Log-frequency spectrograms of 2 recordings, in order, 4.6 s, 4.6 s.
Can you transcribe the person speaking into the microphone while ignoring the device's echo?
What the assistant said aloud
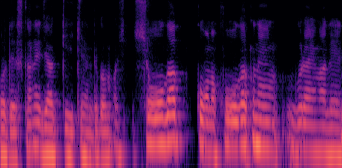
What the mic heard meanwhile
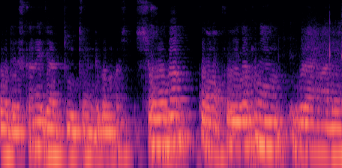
うん、

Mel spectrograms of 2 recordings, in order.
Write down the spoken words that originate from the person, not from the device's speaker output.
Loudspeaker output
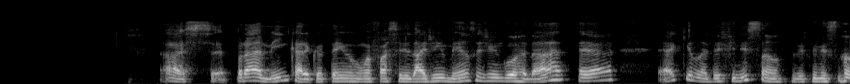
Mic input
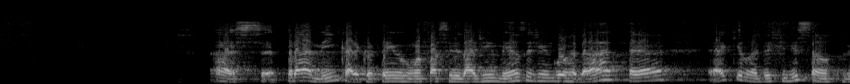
none

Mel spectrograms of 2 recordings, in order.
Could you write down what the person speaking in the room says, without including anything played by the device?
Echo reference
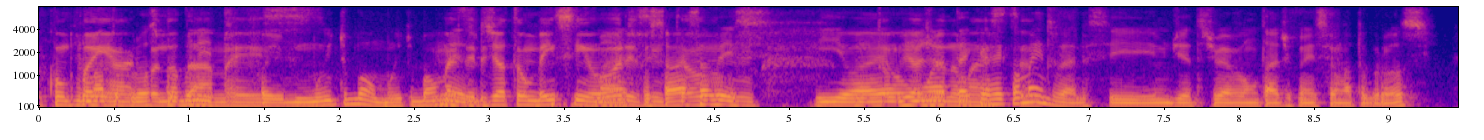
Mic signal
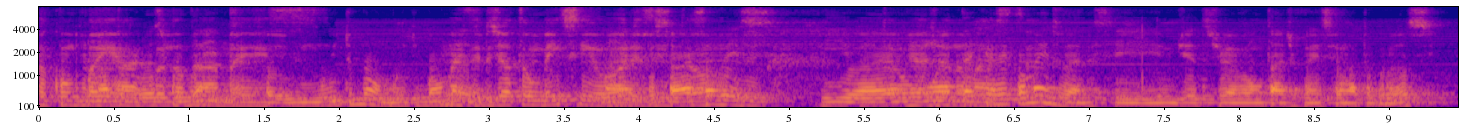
none

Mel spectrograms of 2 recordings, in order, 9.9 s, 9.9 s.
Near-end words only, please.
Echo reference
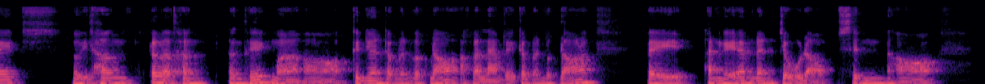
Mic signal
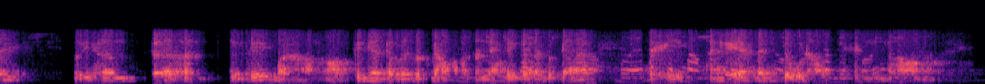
lời khuyên gì cho em khi mà vừa bước chân vào một cái môi trường làm việc mới như thế không ạ?

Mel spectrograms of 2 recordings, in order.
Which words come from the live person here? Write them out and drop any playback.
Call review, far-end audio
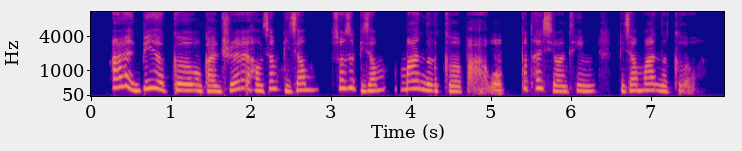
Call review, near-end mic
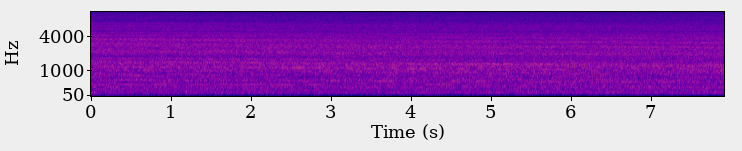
none

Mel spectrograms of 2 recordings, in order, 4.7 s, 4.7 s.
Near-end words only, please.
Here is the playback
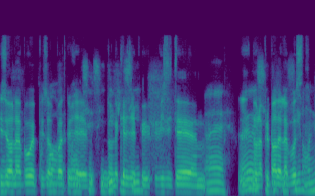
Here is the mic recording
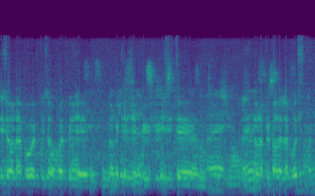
de faire ce que, ce que les autres régions font aussi.

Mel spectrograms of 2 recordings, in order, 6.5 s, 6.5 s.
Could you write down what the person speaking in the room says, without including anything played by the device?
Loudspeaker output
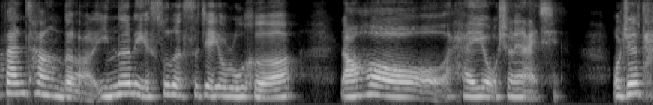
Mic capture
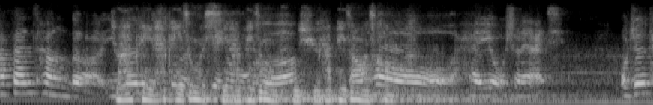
就还可以还可以这么写，还可以这么谱曲，还可以这么唱，

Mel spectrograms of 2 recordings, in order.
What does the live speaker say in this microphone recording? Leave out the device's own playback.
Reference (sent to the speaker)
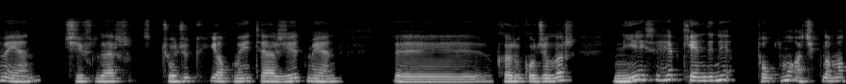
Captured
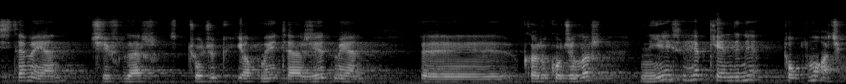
none

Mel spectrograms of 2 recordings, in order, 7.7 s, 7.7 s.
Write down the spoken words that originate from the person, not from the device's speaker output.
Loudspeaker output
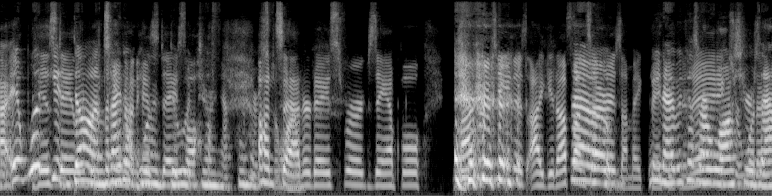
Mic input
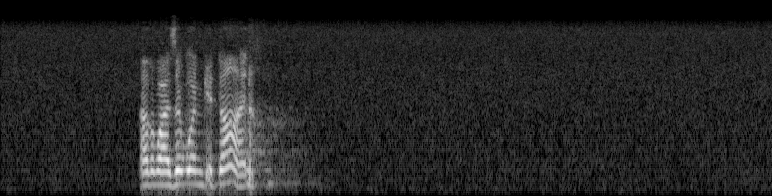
Otherwise, it wouldn't get done.

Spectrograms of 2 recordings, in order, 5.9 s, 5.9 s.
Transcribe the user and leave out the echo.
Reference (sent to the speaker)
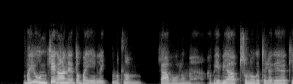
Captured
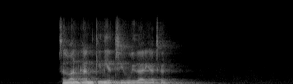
सलमान खान की नहीं अच्छी मूवीज आ रही आजकल

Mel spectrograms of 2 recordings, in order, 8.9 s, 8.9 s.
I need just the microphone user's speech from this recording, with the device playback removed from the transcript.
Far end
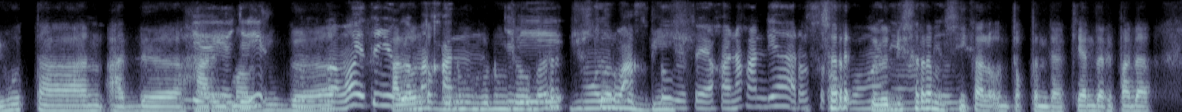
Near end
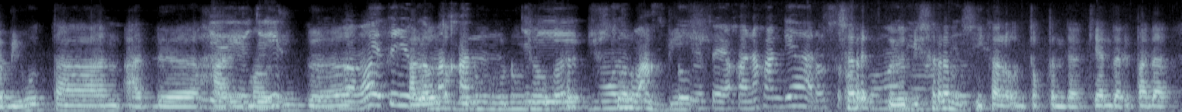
none

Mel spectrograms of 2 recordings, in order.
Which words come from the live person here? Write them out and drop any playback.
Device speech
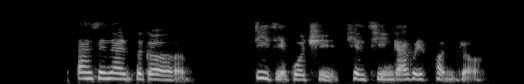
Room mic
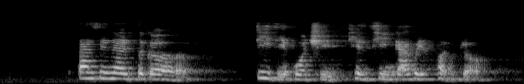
none

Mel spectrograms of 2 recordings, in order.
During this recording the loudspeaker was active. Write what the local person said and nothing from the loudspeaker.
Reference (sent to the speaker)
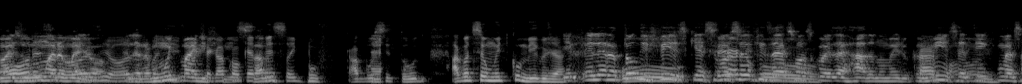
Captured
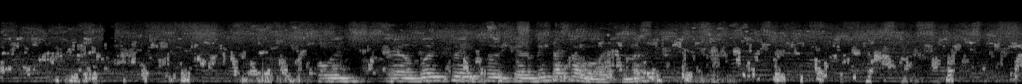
2. É, o dois foi, foi que era bem tecnológico, né?

